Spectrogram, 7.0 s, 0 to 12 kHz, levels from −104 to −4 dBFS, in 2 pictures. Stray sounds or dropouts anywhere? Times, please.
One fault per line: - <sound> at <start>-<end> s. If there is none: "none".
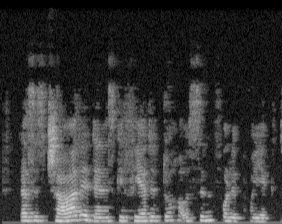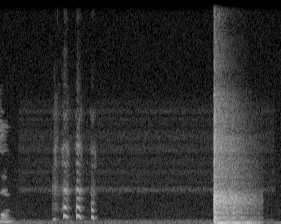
- laugh at 4.2-4.8 s
- thud at 6.2-6.8 s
